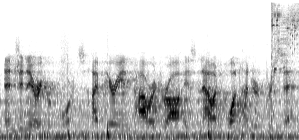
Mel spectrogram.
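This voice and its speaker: An actor voicing a calm male station announcer, making formal announcements over a PA system. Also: mid-range voice, loud music behind the voice. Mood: official. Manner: brisk, formal, even delivery. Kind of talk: scripted public announcements. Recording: echoey PA in a big hall, from far off, with loud noise behind.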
